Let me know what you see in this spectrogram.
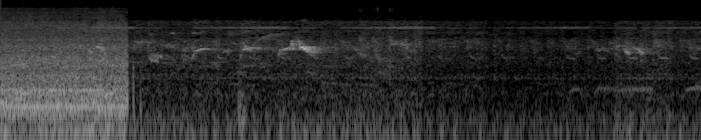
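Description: A steady low hum that cuts off about a second in, leaving faint outdoor background with a few distant bird chirps.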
